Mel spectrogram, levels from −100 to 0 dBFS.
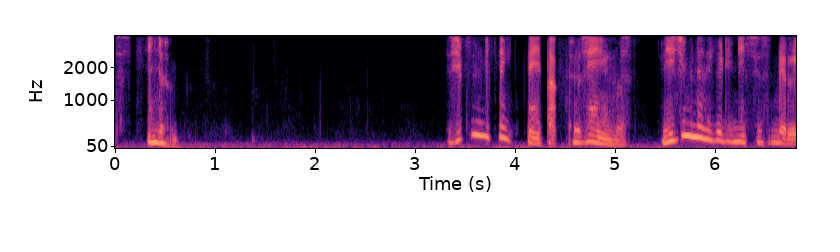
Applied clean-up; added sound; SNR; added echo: neural diffusion model UNIVERSE++.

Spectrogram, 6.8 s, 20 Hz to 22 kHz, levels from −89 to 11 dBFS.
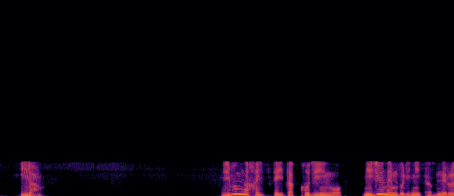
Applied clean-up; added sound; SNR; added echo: neural mask model Resemble Enhance denoiser.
